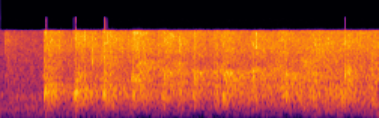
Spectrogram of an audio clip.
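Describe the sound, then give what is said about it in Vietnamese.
A church audience claps together after a brief quiet start. The applause is loud, dense and sustained to the end. “Anh chị em vỗ tay to lên giùm tôi cái coi nào.”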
